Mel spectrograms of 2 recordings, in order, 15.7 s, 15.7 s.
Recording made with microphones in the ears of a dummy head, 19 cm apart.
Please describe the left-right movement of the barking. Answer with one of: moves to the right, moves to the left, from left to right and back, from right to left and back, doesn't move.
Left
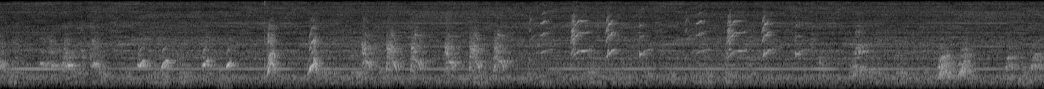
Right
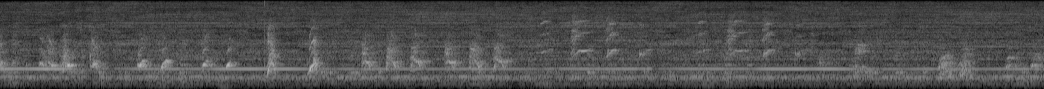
moves to the left.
